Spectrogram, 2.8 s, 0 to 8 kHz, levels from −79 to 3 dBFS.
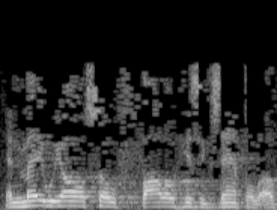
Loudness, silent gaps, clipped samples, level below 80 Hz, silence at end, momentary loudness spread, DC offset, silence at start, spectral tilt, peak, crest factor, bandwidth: -17 LUFS; none; under 0.1%; -50 dBFS; 0 s; 5 LU; under 0.1%; 0.05 s; -11 dB/octave; -2 dBFS; 14 dB; 5.8 kHz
